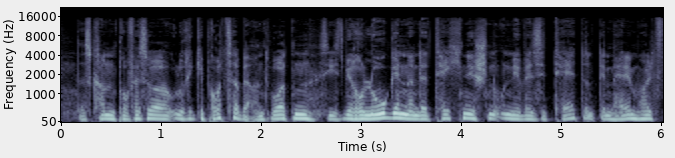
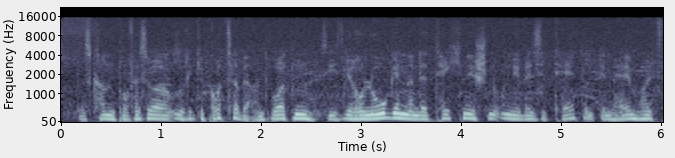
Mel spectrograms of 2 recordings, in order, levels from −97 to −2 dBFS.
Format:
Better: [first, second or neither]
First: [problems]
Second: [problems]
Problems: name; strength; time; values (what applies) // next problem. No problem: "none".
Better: first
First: none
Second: hiss; noticeable; throughout; 20 dB below the speech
